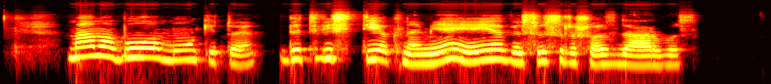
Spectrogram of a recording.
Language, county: Lithuanian, Panevėžys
